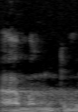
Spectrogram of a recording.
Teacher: Amantum ihfa akrab itu nun mati ketemu dengan ta, dibaca samar tapi sepintas saja. Akrab itu qorib, dekat itu identik dengan sebentar, sepintas.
